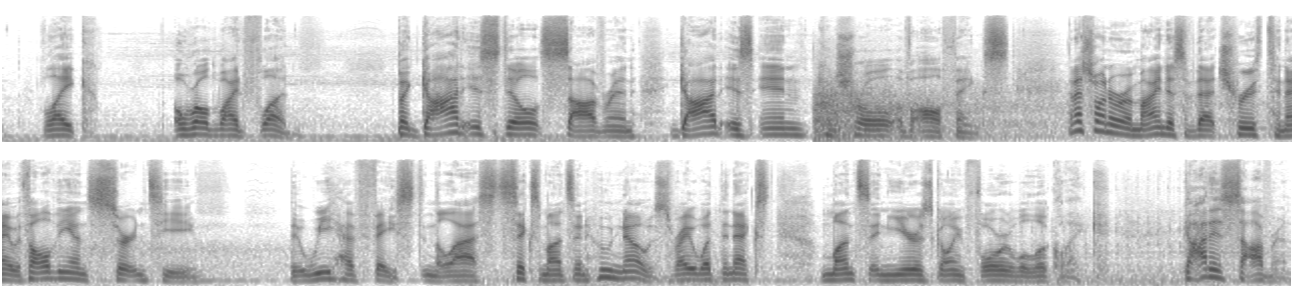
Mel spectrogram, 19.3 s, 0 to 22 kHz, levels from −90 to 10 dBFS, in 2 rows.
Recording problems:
traffic noise; noticeable; throughout; 20 dB below the speech

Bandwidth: 15 kHz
